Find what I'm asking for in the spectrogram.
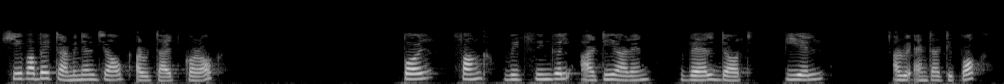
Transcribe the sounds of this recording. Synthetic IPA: xejbabɛtaɹminalzaʊka̰ɹutajpkɔɹɔk | pɔjl | fʰaŋkwidsiŋɡəlaɹtiaɹɛn | vɛldɔt | piɛl | a̰ɹuʔɛ̰ntaɹtipɔk

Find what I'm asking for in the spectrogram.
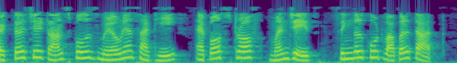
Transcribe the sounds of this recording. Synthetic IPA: ek̚ʈəɾt͡ɕeʈɾãnspoɾsmiɭəʋɳjasaʈʰiː | ɛpɔsʈɾɔfm̤əɳd͡ʑet͡ssiŋɡəlkoʈʋapəɾt̪at̪̚

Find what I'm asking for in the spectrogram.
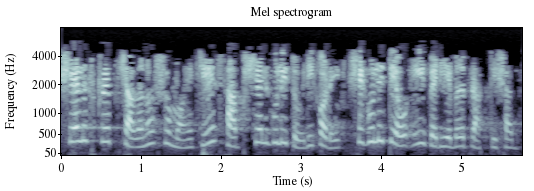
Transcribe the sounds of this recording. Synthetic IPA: ʃelskɾip̚ʈt͡ɕalanoɾʃɔmɔed͡ʑesabʃelɡulit̪ojɾikoɾeʃeɡulit̪eoʔejbʱeɾiebəlpɾakt̪iʃad̪

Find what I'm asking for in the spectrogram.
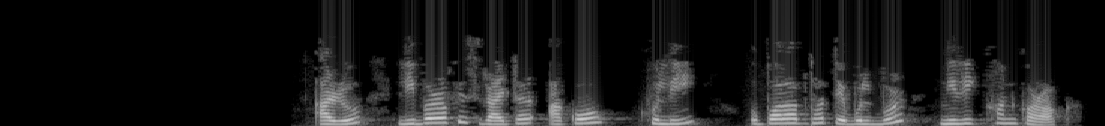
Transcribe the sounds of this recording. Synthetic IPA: a̰ɹu | libɔɹɔpʰisɹajtɔtakow | kʰuli | upɔlɔb̚dʱɔtebulbʊɹ | niɹikʰːɔnkɔɹɔk

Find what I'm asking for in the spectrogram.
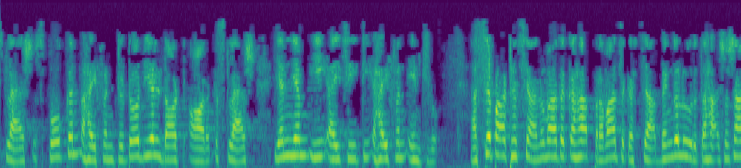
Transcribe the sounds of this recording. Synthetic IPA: slaːʂspoːkːɐnɦɐjfɐnʈuʈoːɾijɐlɖaːʈaːɾɡslaːʂenemiɐjsiʈiɦɐjfɐninʈroː | ɐsjɐpaːʈʰɐsjɐːnuʋaːd̪ɐkɐɦɐpɾɐʋaːt͡ɕɐkɐsjɐbe̞ŋɡɐluːɾt̪ɐɦɐʃɐʃaː

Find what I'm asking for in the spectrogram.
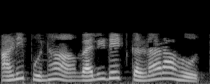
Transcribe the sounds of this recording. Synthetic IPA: aɽ̃ipun̤aʋæliɖeʈkəɾɳaɾaɦot̪

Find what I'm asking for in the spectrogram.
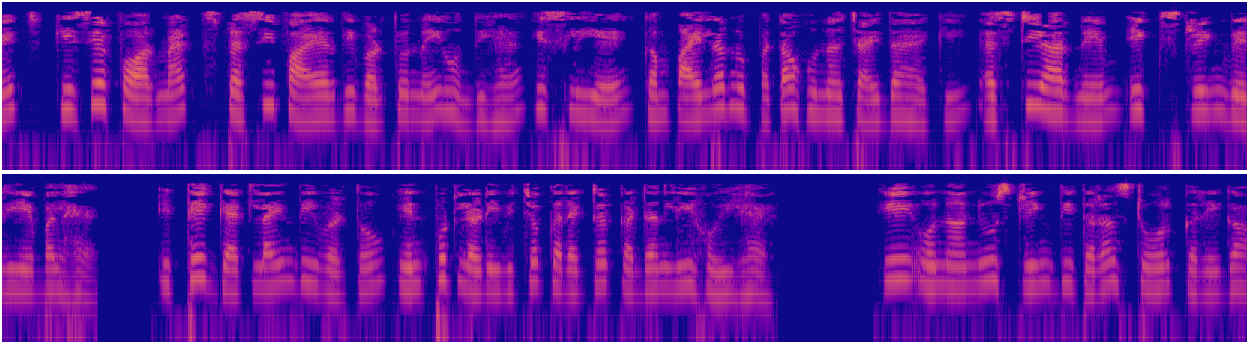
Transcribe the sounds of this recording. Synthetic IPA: ɪt͡ʃkɪseːfʰaːɾmɛːʈspɛːsipʰaːjəɾd̪iːʋəɾt̪õːnəĩːɦʊ̃nd̪iːɦɛːɪslɪeːkəmpaːɪləɾnũːpət̪aːɦoːnaːt͡ʃaːiːd̪aːɦɛːkɪɛːsʈiːaːɾneːmɪksʈɾɪ̃ŋɡʋeːɾieːbəlɦɛː | ɪt̪ʰːeːɡɛːʈlaːɪnd̪iːʋəɾt̪õːɪnpʊʈləɽiːʋɪt͡ʃõːkəɾɛːk̚ʈəɾkəɖənliːɦoːiːɦɛː | eːʔʊnãːnũːsʈɾɪ̃ŋɡd̪iːt̪əɾãːsʈoːɾkəɾeːɡaː

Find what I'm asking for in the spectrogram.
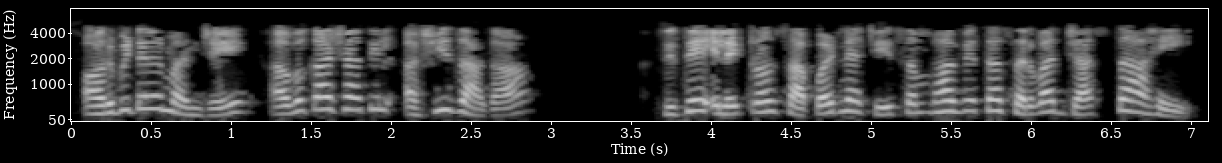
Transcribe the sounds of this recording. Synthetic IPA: ɔɾbiʈəlm̤əɳd͡zeəʋəkaɕat̪iːləɕiːd͡zaɡa | d͡zit̪ʰeʔilek̚ʈɾɔnsapəɽɳjat͡ɕiːsəmbʱaʋjət̪asəɾʋat̪̚d͡zast̪əaɦe

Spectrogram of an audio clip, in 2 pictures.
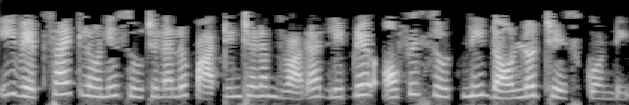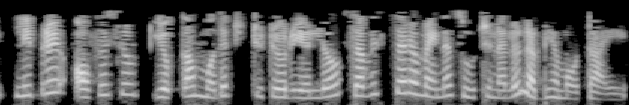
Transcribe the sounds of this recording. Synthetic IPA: iːʋe̞bsɐjʈlo̞ːnisuːt͡ʃɐnɐlupaːʈiɲt͡ʃɐɽɐmd̪ʋaːɾaːlibɾeʔaːpʰisuːʈniɖɐwnlo̞ːɖ̚t͡ʃe̞ːsu̥ko̞ːɳɖilibɾeʔaːpʰisuːʈjɔkːɐmɔd̪ɐʈi̥ʈuʈoːɾijɐlːo̞ːsɐʋist̪ɐɾɐmɐjnɐsuːt͡ʃɐnɐlulɐbʱjɐmɐwut̪aːji

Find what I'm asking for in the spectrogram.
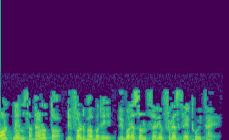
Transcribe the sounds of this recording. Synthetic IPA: ɔɳʈnemsad̪ʱaɾɔɽ̃ɔt̪ɔɖipʰɔlʈbʱabɔɾelibɔɾesɔnseɾipʰɾeseʈɦojt̪ʰa̰ḛ

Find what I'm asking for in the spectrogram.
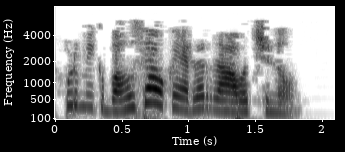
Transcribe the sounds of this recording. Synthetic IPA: pːuɽumiːkubɐɦusaːɔkɐɛɾɐɾːaːʋɐt͡ʃːunːo̰ː

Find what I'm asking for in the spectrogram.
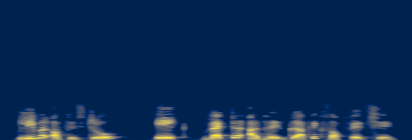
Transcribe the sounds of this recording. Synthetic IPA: libaɾʔɔfʰisɖɾo | ek | bɛk̚ʈaɾʔad̪ʱaɾit̪̚ɡɾafiksɔfʈʋeɾt͡ɕʰen

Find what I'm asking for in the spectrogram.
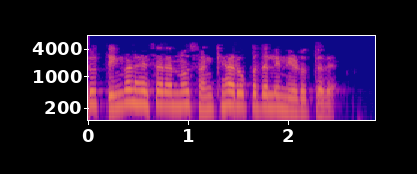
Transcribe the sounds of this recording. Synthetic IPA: ut̪iŋɡɐɭɐɦɛsɐɾɐnːusɐŋkʰjaːɾuːpɐd̪ɐlːiniːɽut̪ːɐd̪e̞̰

